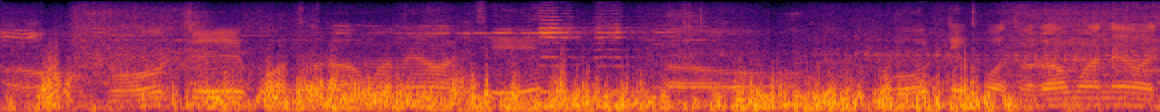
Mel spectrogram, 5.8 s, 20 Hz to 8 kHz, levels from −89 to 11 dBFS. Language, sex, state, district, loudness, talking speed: Odia, male, Odisha, Sambalpur, -14 LUFS, 125 wpm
